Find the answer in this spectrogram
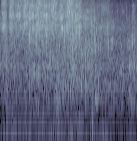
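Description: Steady rushing noise of the river current, with a jacket sleeve rubbing and brushing against the camera microphone.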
